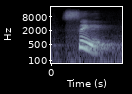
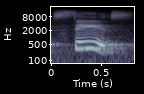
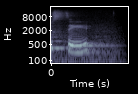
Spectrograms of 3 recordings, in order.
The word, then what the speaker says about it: ces: Please repeat sir and this is say. You cannot pronounce s here. You cannot say says. No, it's wrong. You have to say say.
